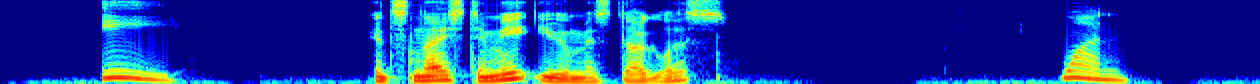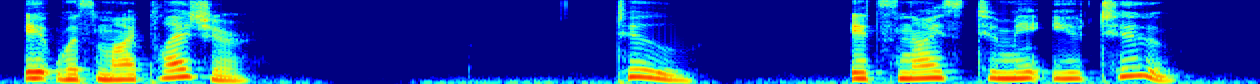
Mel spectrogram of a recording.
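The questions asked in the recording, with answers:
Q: It's nice to meet you, Ms. Douglas.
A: 2: It's nice to meet you, too.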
